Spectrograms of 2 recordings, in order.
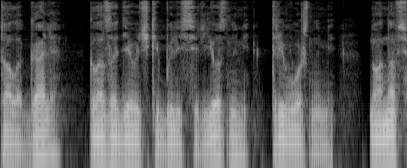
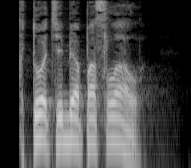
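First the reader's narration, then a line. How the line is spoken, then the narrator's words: Shout. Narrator (Russian): закричал я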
